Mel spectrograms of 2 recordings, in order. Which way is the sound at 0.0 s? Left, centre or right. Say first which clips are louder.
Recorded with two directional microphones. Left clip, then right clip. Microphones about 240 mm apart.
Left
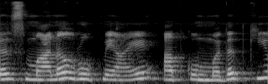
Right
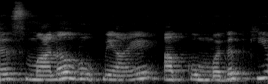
Left 8 dB; left.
